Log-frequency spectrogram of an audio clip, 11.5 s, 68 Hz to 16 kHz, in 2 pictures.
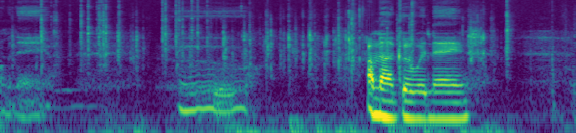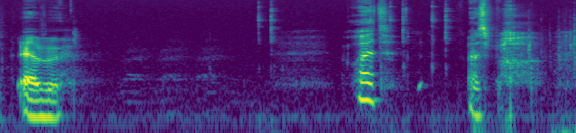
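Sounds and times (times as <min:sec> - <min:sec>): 
typing on a computer keyboard: 0:00.0 - 0:05.2, 0:09.6 - 0:10.3
low hum: 0:00.0 - 0:11.5
speech: 0:01.8 - 0:02.1, 0:03.7 - 0:04.9, 0:06.0 - 0:06.5, 0:10.5 - 0:11.0.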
